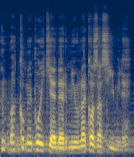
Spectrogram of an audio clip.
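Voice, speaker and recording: A man's voice: mid-range voice, expressive, quick pace, natural voice. A man voicing an earnest, incredulous young man in a motion comic dub, emotional and questioning. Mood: dismayed. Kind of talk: dramatic motion comic dubbing. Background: faint music.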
